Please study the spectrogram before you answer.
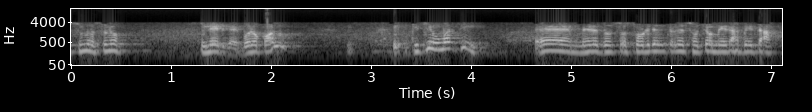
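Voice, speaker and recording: High-voiced preacher, fervent, tinny sound. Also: male voice, a little hiss or hum. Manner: fervent, repeatedly quizzes the audience. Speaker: Islamic preacher. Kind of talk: emotional sermon storytelling.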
